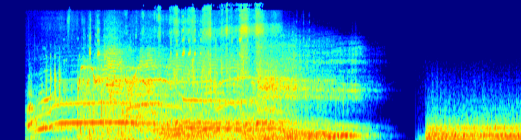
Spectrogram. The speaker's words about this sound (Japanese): 獣たちの足音鳥やムササビの羽ばたき猿や羊牛の鳴き声何かが家の周りをムラムラと取り巻いた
